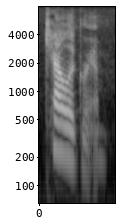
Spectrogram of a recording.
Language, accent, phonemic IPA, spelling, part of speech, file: English, US, /ˈkæl.ɪˌɡɹæm/, calligram, noun, En-us-calligram.ogg
- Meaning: 1. A word, phrase or longer text in which the typeface or the layout has some special significance 2. A signature made from interwoven Arabic words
